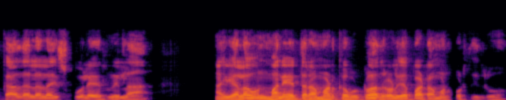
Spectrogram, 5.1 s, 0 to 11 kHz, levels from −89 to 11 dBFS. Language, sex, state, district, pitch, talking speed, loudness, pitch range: Kannada, male, Karnataka, Mysore, 125 Hz, 190 wpm, -21 LUFS, 120-135 Hz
